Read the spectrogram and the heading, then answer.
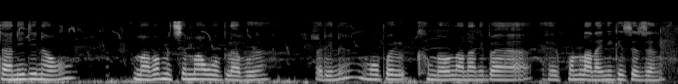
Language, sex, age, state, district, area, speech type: Bodo, female, 30-45, Assam, Udalguri, urban, spontaneous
